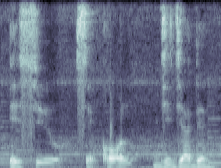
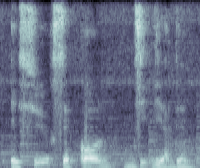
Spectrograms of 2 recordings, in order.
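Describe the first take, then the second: The two takes are said the same way.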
